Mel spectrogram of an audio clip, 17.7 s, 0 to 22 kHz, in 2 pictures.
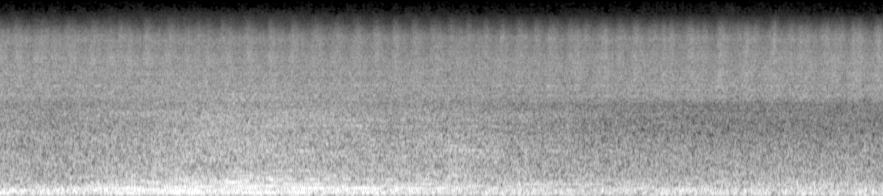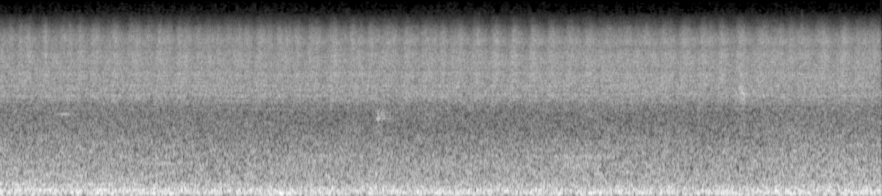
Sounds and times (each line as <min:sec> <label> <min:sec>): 0:00.0 Traffic Sound 0:09.4
0:00.0 Cicadas cry 0:17.6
